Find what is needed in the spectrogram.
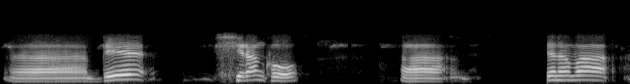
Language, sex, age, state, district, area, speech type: Bodo, male, 60+, Assam, Chirang, rural, conversation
